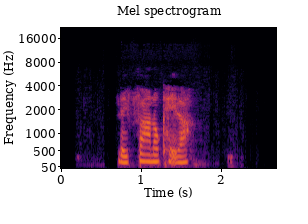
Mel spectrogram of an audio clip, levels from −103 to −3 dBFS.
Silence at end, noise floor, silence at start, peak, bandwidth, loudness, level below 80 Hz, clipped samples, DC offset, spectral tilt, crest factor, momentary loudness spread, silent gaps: 1 s; -75 dBFS; 0.7 s; -22 dBFS; 6.8 kHz; -37 LUFS; -74 dBFS; under 0.1%; under 0.1%; -8 dB/octave; 18 dB; 7 LU; none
